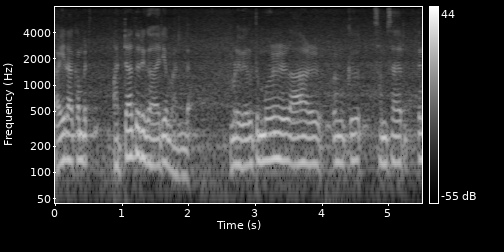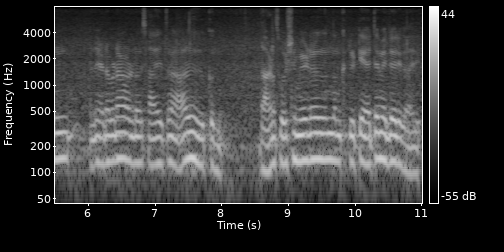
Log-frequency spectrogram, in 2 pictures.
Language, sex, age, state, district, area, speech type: Malayalam, male, 18-30, Kerala, Kottayam, rural, spontaneous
